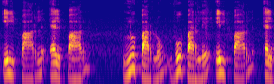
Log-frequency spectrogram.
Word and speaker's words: parlons: So it becomes P-A-R-L-O-N-S. Pronunciation is nous parlons anglais, we speak English.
